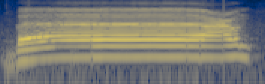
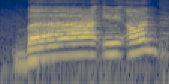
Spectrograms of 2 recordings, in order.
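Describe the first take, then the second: First: No glottal stop follows the long vowel. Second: A glottal stop follows the long vowel. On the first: The weak letter is changed into alif. "Tukar waw dan ya tu wi jadi alif. Bukan tukar hamzah" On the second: The weak letter is changed into hamzah. "hamzah terlebih ringi"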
